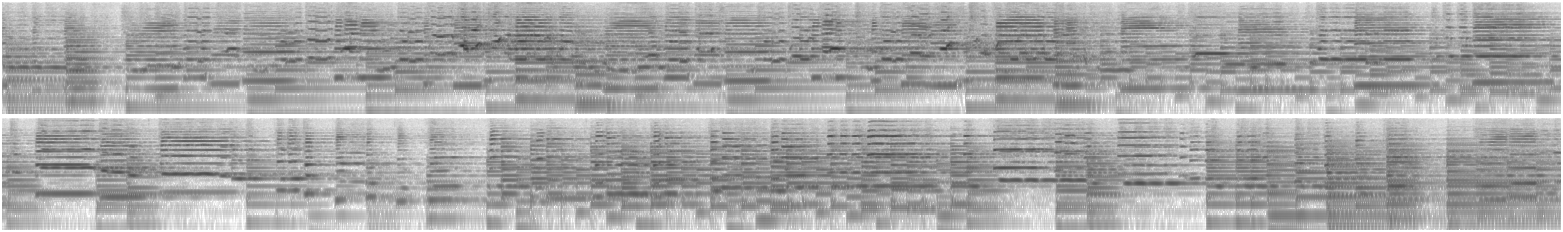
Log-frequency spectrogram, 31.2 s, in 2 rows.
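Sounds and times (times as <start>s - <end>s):
clarinet in a trio: 0.0s - 31.1s
flute in a trio: 0.0s - 31.1s
piano in a trio: 0.0s - 31.1s.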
